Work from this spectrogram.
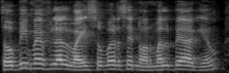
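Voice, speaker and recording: Male DIY tutorial host, voice a bit high, informal and chatty, code-mixing English terms. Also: fast, dark tone. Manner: chatty, colloquial, mixes English terms into speech. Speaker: DIY electronics channel host.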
